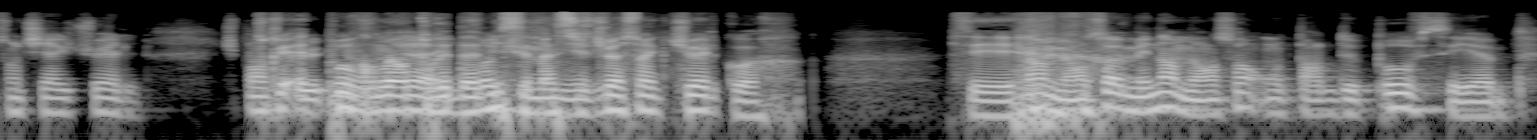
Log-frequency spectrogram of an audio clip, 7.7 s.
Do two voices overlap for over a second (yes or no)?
yes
